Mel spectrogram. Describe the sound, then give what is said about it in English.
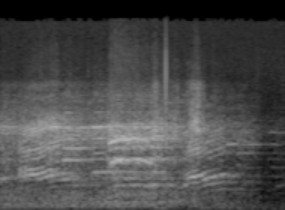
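Tinny, canned fairground music from a travelling carnival with dodgems and roundabouts at Blessington, near the end of May, plays continuously: a bright mechanical melody with wavering tones over a low rumbling background, swelling slightly before fading near the end. No one speaks. “A carnival with dodgems and roundabouts and canned music.”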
